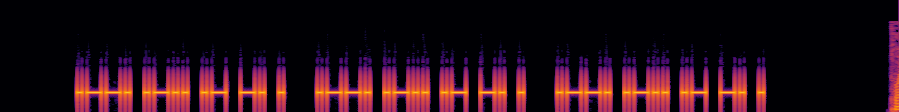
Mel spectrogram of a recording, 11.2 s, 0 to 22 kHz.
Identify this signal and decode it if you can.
Morse code, heard as a keyed tone, about 20 wpm, 700 Hz. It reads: PLANE PLANE PLANE
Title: Top 500 Words Repeated 20wpm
